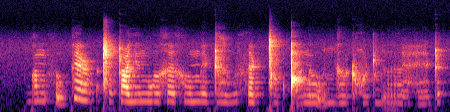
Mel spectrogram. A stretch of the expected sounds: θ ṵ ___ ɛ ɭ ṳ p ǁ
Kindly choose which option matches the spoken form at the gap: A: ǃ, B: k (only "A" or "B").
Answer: B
